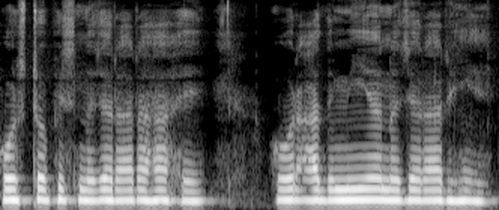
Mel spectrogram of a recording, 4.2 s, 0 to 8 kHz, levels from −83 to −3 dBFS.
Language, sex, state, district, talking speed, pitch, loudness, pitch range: Hindi, male, Jharkhand, Ranchi, 170 wpm, 145 Hz, -12 LUFS, 140-150 Hz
